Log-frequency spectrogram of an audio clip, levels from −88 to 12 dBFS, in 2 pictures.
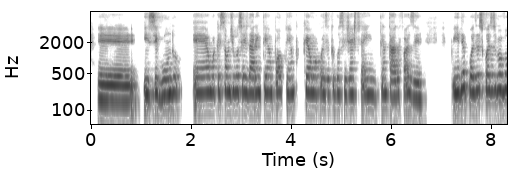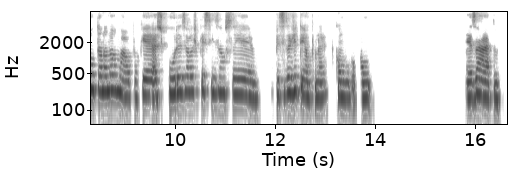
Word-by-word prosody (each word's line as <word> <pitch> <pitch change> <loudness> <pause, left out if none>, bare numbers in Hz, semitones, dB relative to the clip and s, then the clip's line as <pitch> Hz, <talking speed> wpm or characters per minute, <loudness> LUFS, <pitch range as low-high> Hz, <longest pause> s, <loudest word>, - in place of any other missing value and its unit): Eh, 150 -2 +5
e 205 - +4
segundo, 210 +1 +1 0.2
é 215 0 0
uma 225 0 +1
questão 225 0 -1
de 225 - 0
vocês 225 -1 0
darem 215 0 +2
tempo 215 -1 -2
ao 225 - -1
tempo, 215 0 -3
que 225 - -1
é 220 - +3
uma 215 0 -1
coisa 205 -2 -3
que - - -8
vocês 205 0 -5
já 205 0 0
têm 200 -1 -4
tentado 195 -3 -2
fazer 175 -4 -2 0.6
e 215 -1 +6
depois 240 -2 +2
as 240 0 -1
coisas 240 0 -1
vão 240 0 +3
voltando 240 -2 +3
ao 225 - +5
normal, 225 -7 +2
porque 175 +2 -3 0.2
as 185 +2 +1
curas, 215 +1 +2
elas 225 0 -3
precisam 225 -2 -3
ser, 200 -3 -2 0.4
precisam 195 +3 0
de 220 +2 +3
tempo, 180 -6 -2
né. 170 +2 -2 0.2
Como 175 -2 -2
como. 170 -1 0 1.9
Exato. 175 -2 +2
210 Hz, 155 wpm, -23 LUFS, 180-225 Hz, 1.9 s, e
